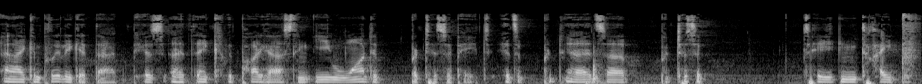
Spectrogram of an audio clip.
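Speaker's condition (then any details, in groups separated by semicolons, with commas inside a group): Stutter and slurred speech; speech impediment since childhood; sometimes stutters, sometimes slurs words, butchers unfamiliar names, frequent filler 'so'; repeated sounds, blocks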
